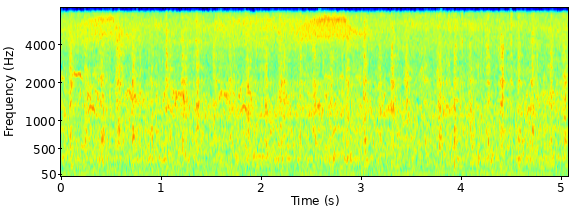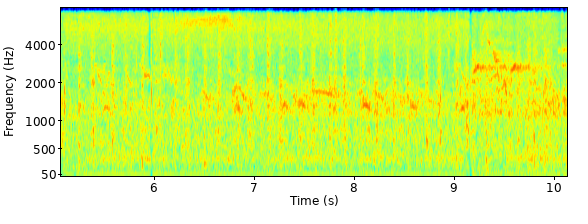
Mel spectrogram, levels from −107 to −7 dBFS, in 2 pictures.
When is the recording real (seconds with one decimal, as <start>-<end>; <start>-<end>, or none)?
5.2-9.1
